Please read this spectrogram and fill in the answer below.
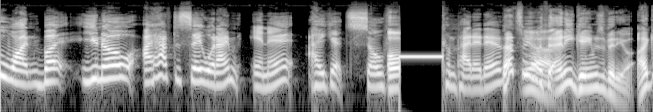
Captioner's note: beep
